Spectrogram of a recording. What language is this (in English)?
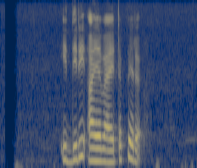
Sinhala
